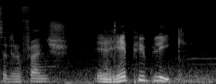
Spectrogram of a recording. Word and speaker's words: République: République. Oof, jeez. République. Okay. République. It's like an U.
